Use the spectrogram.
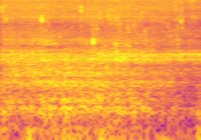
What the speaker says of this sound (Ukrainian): я зараз сюди додаю води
